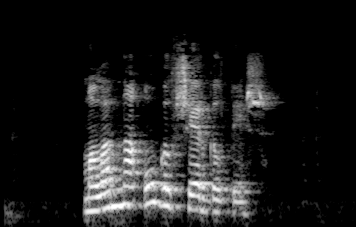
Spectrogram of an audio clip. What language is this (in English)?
Mari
